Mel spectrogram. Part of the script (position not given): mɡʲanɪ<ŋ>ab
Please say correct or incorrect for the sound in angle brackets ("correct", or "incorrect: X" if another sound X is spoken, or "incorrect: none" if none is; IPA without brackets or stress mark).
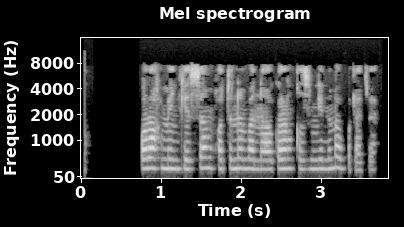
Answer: incorrect: m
